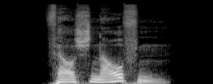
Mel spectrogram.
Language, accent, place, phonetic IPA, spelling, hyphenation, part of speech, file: German, Germany, Berlin, [fɛɐ̯ˈʃnaʊ̯fn̩], verschnaufen, ver‧schnau‧fen, verb, De-verschnaufen.ogg
- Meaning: to catch one's breath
